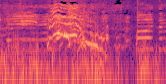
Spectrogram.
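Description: High-pitched voices shrieking and laughing, with one long falling squeal about a second in, over wind rumbling on the microphone.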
